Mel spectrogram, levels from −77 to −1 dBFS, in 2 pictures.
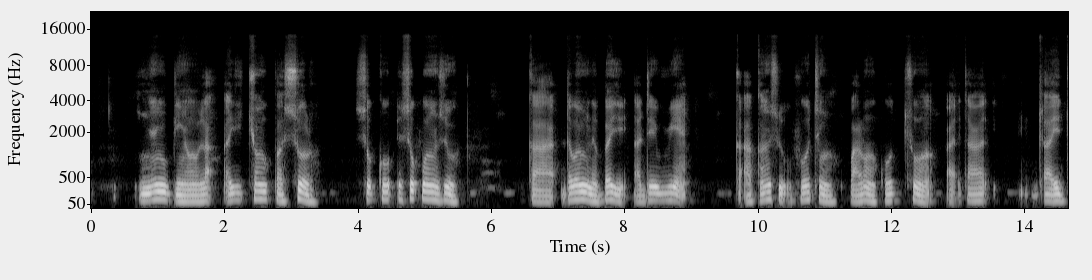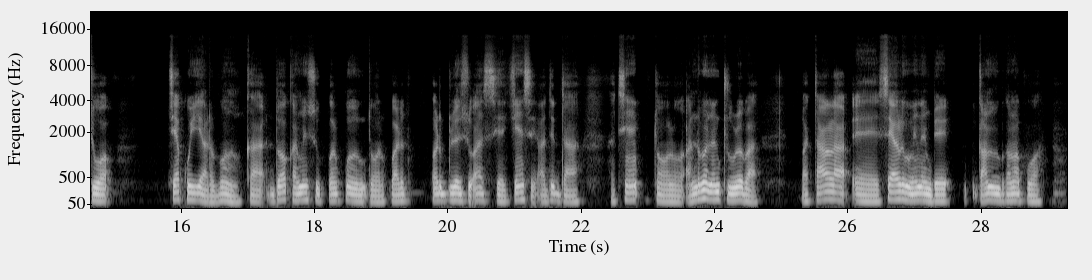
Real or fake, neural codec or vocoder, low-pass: fake; autoencoder, 48 kHz, 32 numbers a frame, DAC-VAE, trained on Japanese speech; 14.4 kHz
